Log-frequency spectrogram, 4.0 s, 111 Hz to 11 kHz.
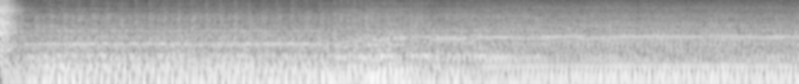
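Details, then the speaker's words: Yamaha EF1000is generator in econo mode, cold start with choke on: fires instantly and runs fast and a little rough, then settles to a steadier, lower drone; normal, gets quieter once warm and choke off. "So when you first turn this on, it doesn't run 100% for at least a couple minutes. So once it gets fully warmed up and the actual choke comes off, this thing will get quieter and quieter and quieter."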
